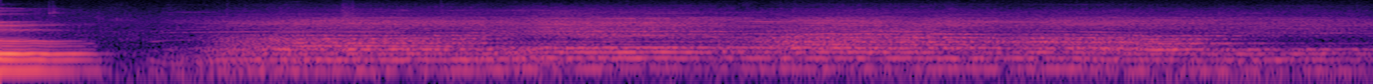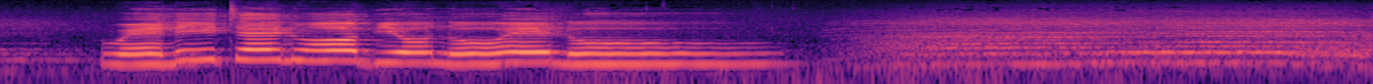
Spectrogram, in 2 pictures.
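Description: A congregation sings in response.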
